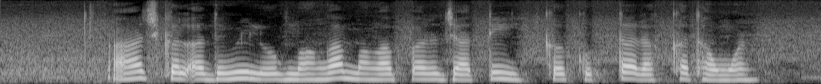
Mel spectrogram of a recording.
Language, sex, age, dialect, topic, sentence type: Bhojpuri, female, 25-30, Western, banking, statement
